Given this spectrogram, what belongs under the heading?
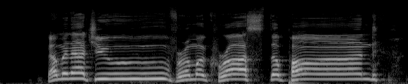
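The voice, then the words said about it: Booming sports announcer voice. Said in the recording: “the announcer voice ... That's kind of almost like a Bruce Buffer”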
